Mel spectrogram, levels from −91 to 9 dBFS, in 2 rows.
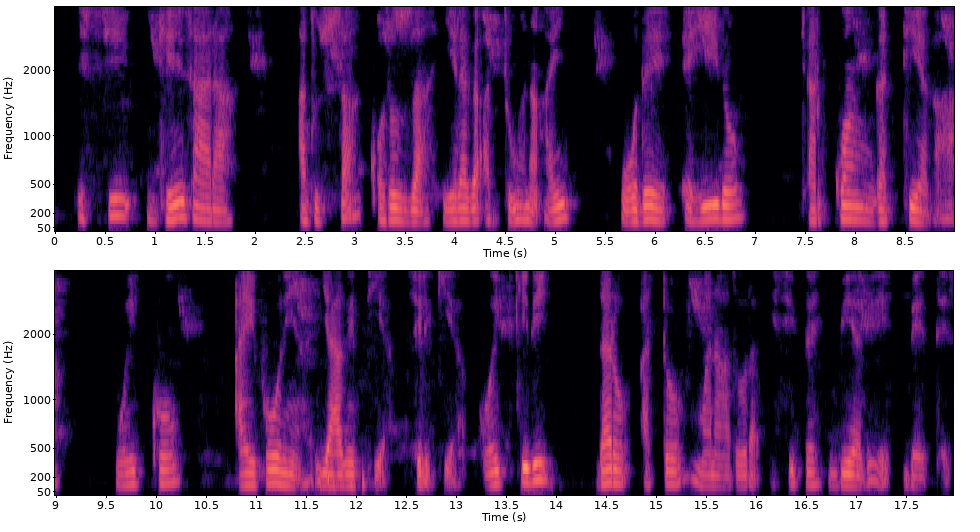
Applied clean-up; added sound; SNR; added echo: none; none; none; none.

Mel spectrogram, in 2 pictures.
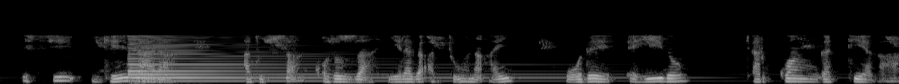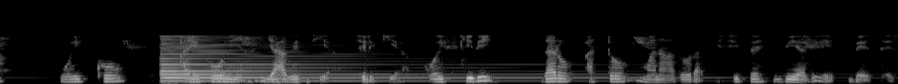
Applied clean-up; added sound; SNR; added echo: none; Keyboard (musical); 5 dB; none.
